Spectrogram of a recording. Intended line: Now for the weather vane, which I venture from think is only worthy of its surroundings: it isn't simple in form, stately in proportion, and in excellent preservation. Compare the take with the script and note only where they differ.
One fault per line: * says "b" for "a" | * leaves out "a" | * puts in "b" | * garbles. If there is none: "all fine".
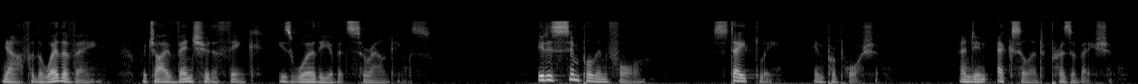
* says "to" for "from"
* leaves out "only"
* says "is" for "isn't"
